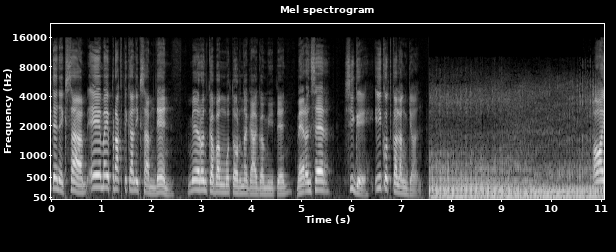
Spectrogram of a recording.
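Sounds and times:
motorcycle engine running: 7.6 - 11.0.

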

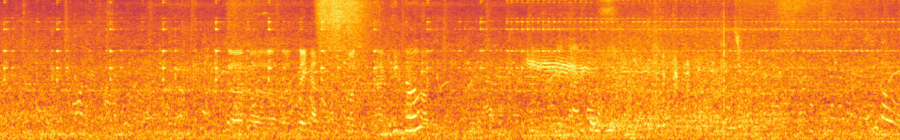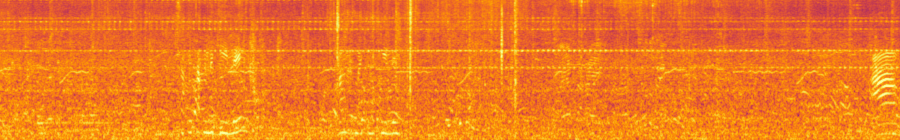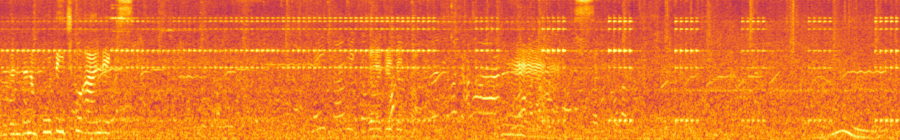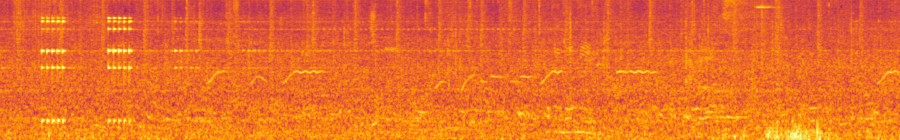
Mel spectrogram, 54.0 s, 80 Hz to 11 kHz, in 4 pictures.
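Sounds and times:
short electronic beeps: 0.0 - 51.8
crowd chatter: 0.0 - 54.0
traffic: 0.0 - 54.0.

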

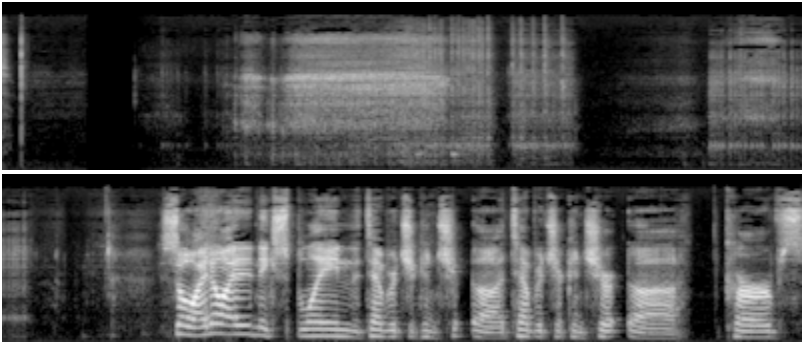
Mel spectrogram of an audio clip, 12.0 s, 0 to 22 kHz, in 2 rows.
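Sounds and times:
breathy exhaling: 1.1 - 3.5.

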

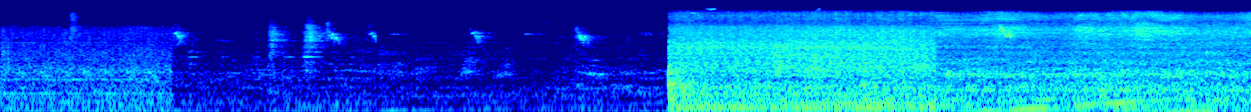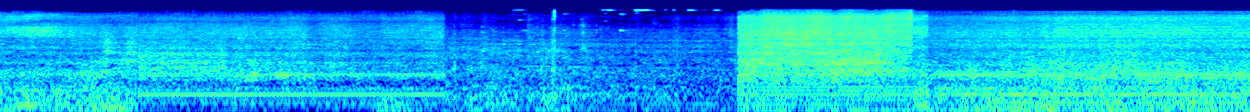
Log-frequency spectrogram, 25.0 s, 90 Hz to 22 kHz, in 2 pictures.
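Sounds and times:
pressure washer spraying: 19.9 - 21.8.

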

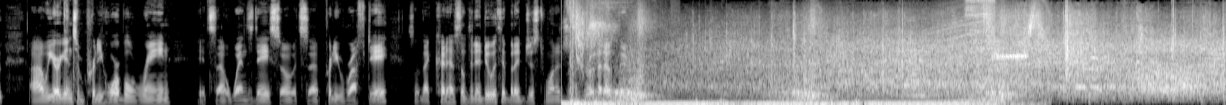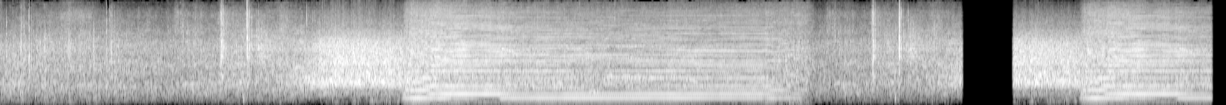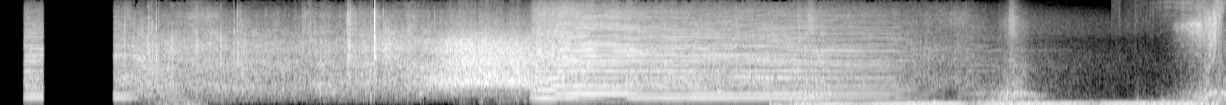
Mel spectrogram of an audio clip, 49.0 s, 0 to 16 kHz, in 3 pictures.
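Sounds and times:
deep heavy bass sound: 7.5 - 14.0, 42.8 - 49.0
goal horn blasts: 7.6 - 14.0, 21.6 - 27.2, 29.9 - 33.3, 34.2 - 34.8, 39.7 - 45.8
crowd cheering: 8.7 - 29.2, 29.9 - 32.5, 34.3 - 45.8.

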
